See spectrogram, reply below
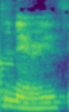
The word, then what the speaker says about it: Daenerys: Well, I think he was into Daenerys, I think that's how you say it, but Daenerys, yeah.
